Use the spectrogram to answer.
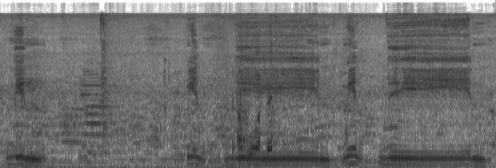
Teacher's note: Dia naik ujung lidahnya di pangkal gigi seri atas, di pohon gigi. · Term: huruf dal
